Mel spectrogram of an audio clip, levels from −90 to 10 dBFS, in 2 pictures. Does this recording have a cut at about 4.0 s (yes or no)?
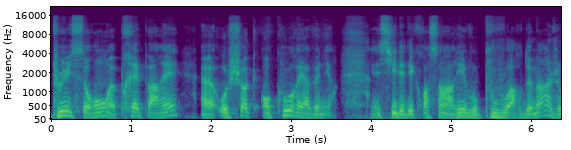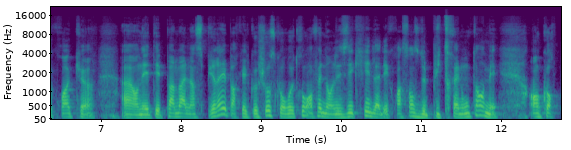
yes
